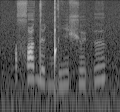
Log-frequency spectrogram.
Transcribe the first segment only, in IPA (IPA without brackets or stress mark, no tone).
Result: sˤ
